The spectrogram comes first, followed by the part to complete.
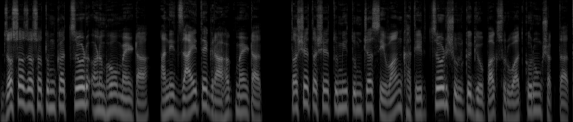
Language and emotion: Goan Konkani, neutral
